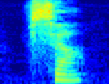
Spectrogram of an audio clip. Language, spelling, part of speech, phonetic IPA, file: Ukrainian, вся, determiner, [ʍsʲa], Uk-вся.ogg
- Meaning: nominative/vocative feminine singular of весь (vesʹ)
